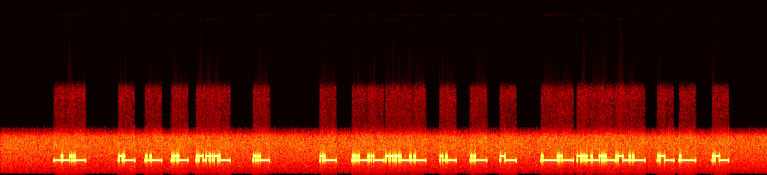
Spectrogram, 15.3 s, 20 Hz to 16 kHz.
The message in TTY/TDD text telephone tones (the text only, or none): PHQDE HIGFW DQC9B KRE3E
